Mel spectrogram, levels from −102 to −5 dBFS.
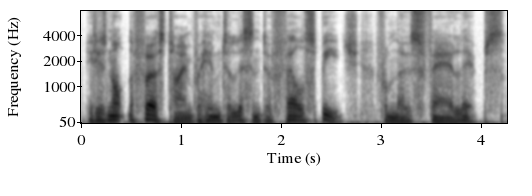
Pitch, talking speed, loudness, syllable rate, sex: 90 Hz, 240 wpm, -20 LUFS, 4.7 syllables/s, male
